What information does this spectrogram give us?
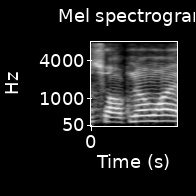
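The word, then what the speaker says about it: স্বপ্নময়: नाम ले लेता हूँ, स्वपन, सर वो स्वप्नमय है।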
